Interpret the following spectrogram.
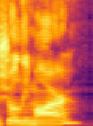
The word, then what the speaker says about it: Jolimar: There's like an H in there, and I had a Jolimar. because they don't pronounce J's like we do. Yeah. Right? Yeah. In the Latin American countries, it's like a huh. Yeah. Jolimar.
